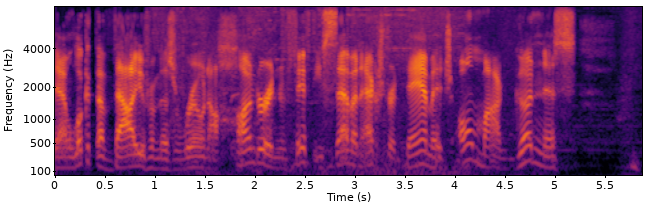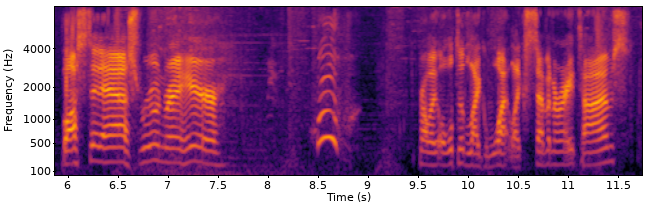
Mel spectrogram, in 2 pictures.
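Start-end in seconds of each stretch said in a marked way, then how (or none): 0.2-7.6 ironic, sarcastic, put-on admiring tone. Commenting on a game's rune value, sarcastic praise. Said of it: "If you can't tell from my sarcasm".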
